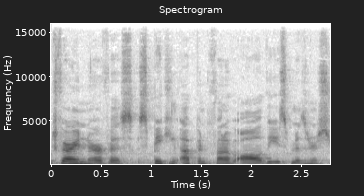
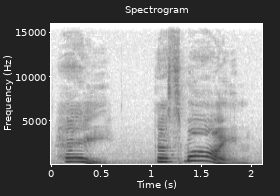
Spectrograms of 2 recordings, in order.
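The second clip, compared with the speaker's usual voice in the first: higher, louder startled cry; surprised; 11 semitones higher, 5 dB louder, much slower than usual. A narrator's reading. Harry recognizes his wand, startled. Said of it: "he said".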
